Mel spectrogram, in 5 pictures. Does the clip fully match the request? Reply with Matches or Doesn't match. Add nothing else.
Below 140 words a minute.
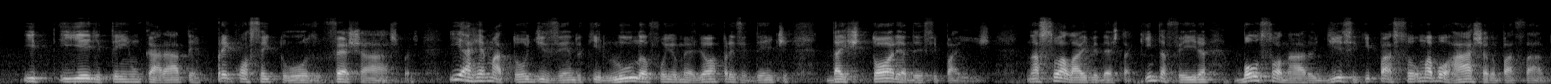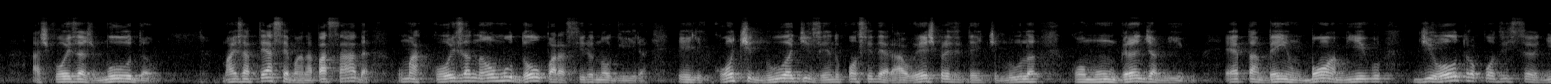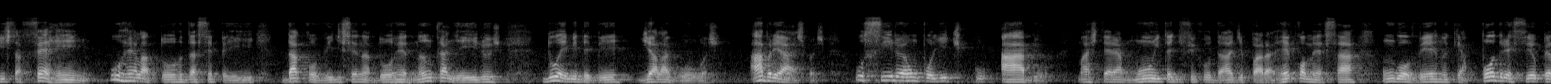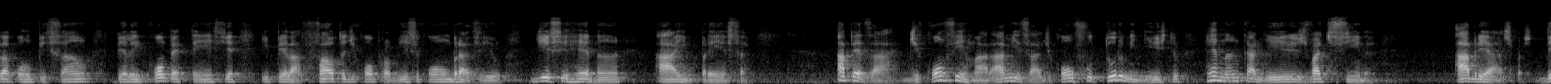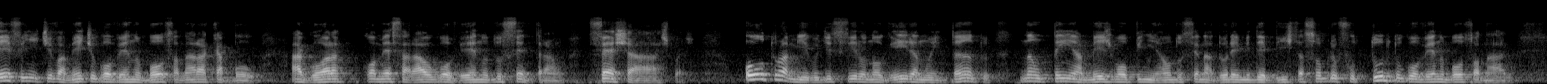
Matches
